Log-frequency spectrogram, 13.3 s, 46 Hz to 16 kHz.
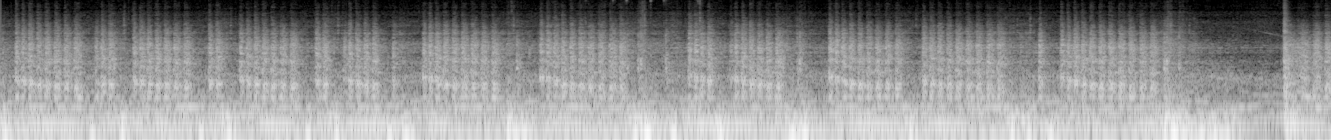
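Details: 2007 Ford Mustang Shelby GT-H, intermittent hard start, usually on cold mornings or nights, cause unknown. Long, heavy rhythmic starter chugging over ten seconds without the engine catching cleanly: hard starting, extended cranking.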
